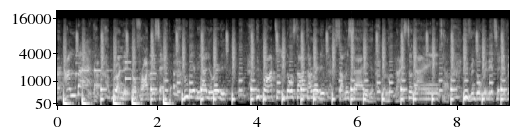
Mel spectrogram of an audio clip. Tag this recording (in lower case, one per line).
music
pop music
funk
